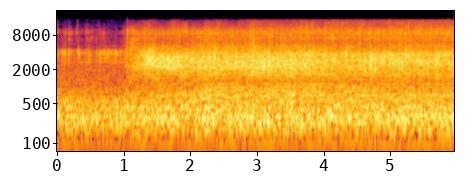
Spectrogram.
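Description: Bread sizzles loudly as it fries in hot butter.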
